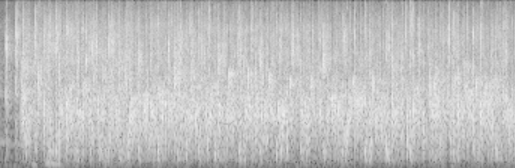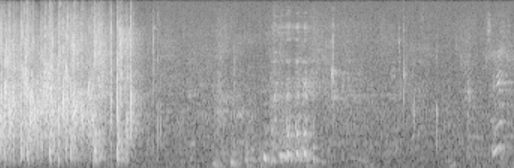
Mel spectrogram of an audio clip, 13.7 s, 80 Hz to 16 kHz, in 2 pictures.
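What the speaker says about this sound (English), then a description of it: "A big applause for Flitterkriz" Sustained, dense audience applause fills a PonyCon Holland 2023 convention panel hall for Flitterkriz, holding steady for about eight seconds before dropping off sharply to a quiet room with scattered low voices.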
